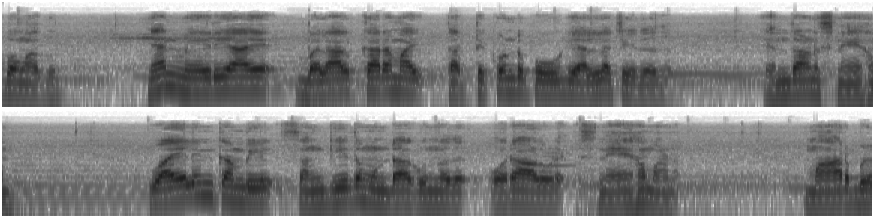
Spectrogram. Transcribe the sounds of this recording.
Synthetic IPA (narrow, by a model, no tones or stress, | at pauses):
bɐmaːɣunːu | ɲaːnme̞ːɾijaːjebɐlaːlkaːɾɐmaːjit̪ɐʈːikʲːo̞ɳɖɨpo̞ːuɣɐjɐlːɐt͡ɕe̞jt̪ɐðɨ | e̞nd̪aːɳɨsne̞ːɦɐm | ʋɐjɐlinkɐmbijilsɐŋɡiːðɐmuɳɖaːɣunːɐðɨo̞ɾaːɭuɽe̞sne̞ːɦɐmaːɳɨ | maːrbi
